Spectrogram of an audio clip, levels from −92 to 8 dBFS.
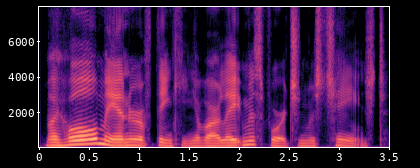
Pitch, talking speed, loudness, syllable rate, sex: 170 Hz, 190 wpm, -17 LUFS, 5.3 syllables/s, female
